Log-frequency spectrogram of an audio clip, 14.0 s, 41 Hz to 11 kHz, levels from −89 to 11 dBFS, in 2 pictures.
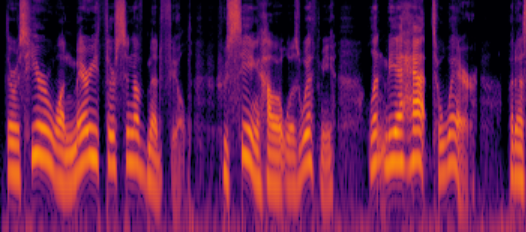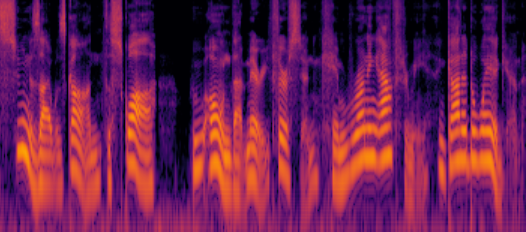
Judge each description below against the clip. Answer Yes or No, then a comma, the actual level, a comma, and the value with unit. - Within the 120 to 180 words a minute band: No, average, 190 wpm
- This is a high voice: No, medium, 175 Hz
